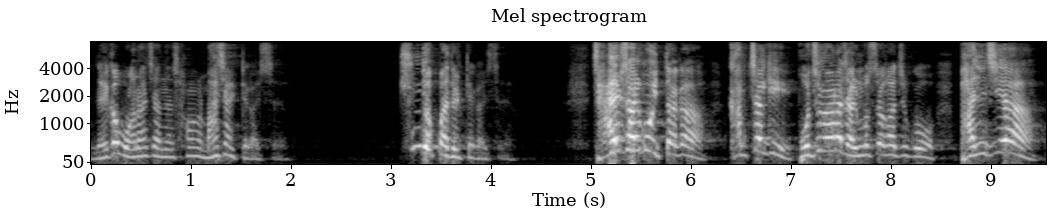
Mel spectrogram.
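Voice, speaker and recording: A man preaching a revival sermon in a church. He keeps asking the congregation questions and swells into shouts. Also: high voice, breathy edge. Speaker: guest pastor at a revival meeting. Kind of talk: impassioned sermon. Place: church sanctuary.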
